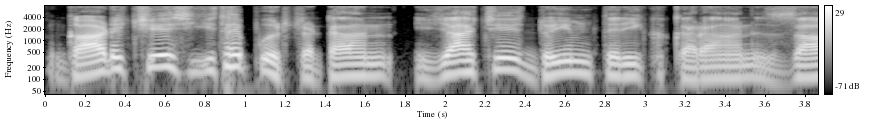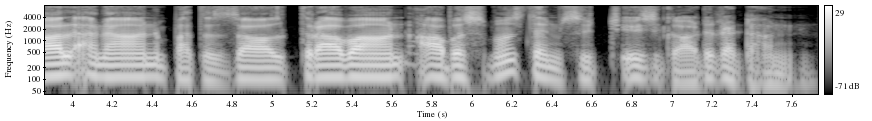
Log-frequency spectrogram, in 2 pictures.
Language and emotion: Kashmiri, neutral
